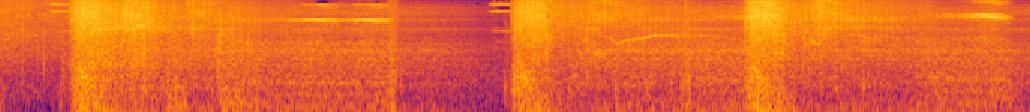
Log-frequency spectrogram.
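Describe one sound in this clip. Blades slash and strike creatures with wet thuds.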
